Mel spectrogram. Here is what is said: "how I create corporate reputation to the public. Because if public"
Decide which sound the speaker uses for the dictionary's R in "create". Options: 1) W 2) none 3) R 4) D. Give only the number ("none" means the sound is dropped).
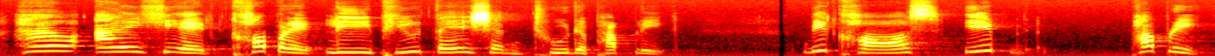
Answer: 2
